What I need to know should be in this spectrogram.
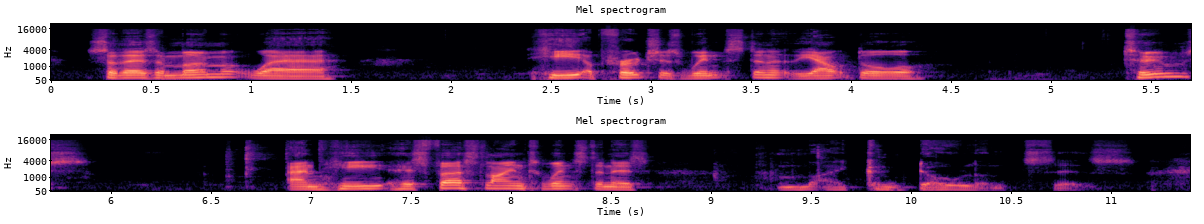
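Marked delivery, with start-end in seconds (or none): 9.3-11.1 exaggerated, very slow put-on speech, much quieter. Mocking a character's first line to Winston, imitating very slow speech. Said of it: "Speed up, dude".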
